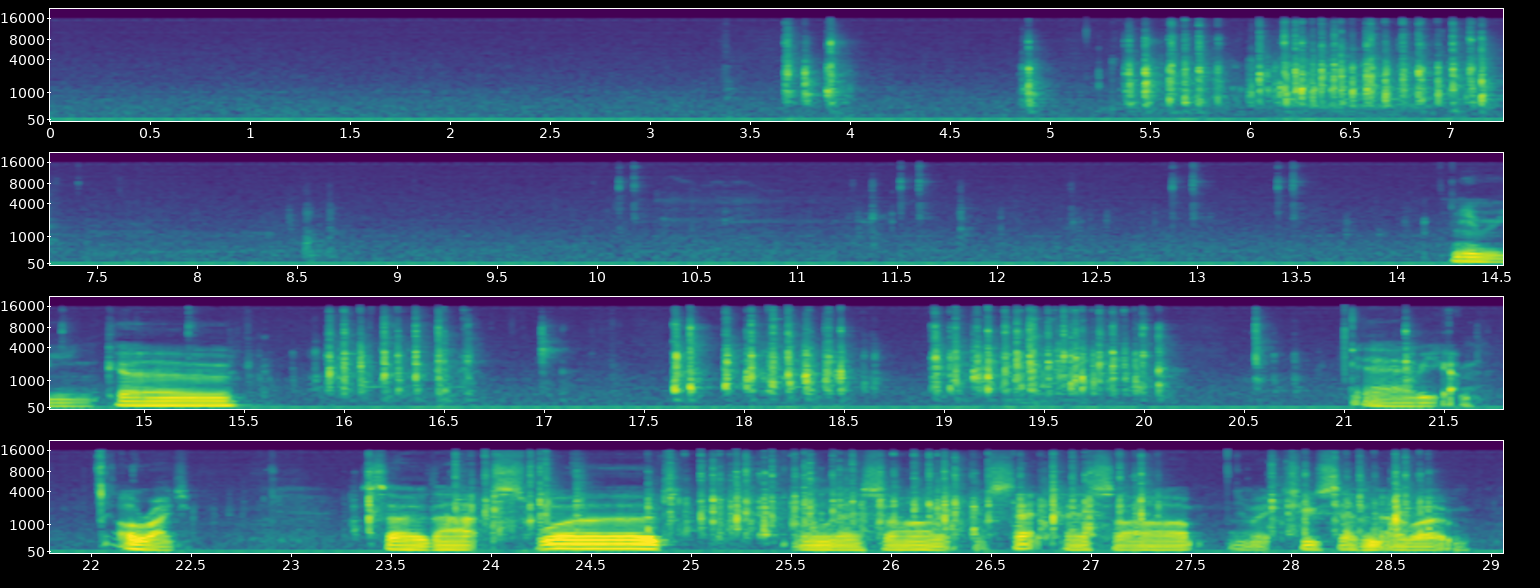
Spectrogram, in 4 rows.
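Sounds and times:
keyboard typing: 0:03.6 - 0:04.1, 0:04.8 - 0:07.3, 0:11.3 - 0:13.6, 0:14.6 - 0:21.5, 0:23.3 - 0:28.8
man's voice: 0:21.0 - 0:22.5, 0:23.4 - 0:24.9, 0:25.5 - 0:28.9.

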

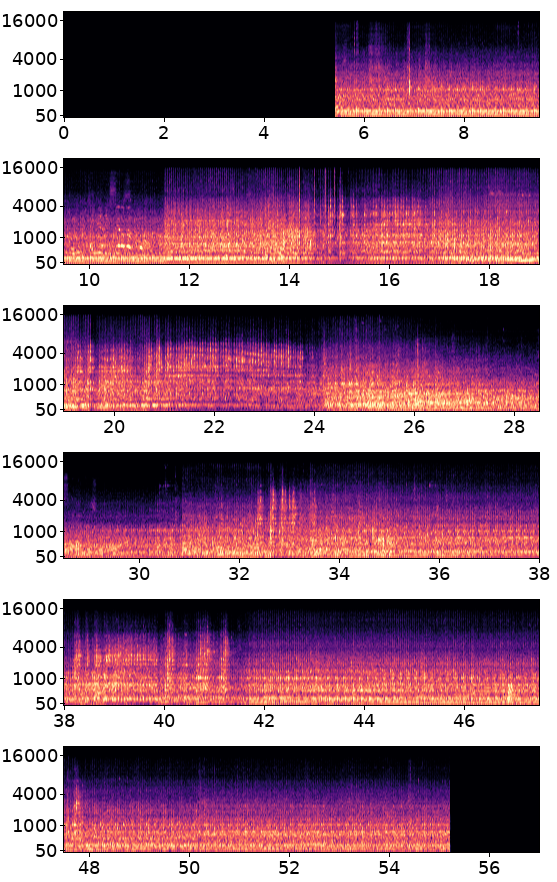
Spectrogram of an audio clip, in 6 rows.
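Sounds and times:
diesel engine idling: 0:05.4 - 0:55.2
people talking: 0:09.6 - 0:11.3, 0:28.3 - 0:29.8.

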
